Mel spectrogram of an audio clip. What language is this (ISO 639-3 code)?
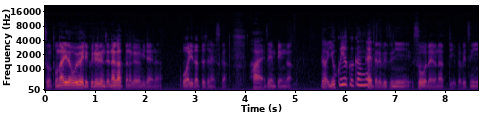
jpn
